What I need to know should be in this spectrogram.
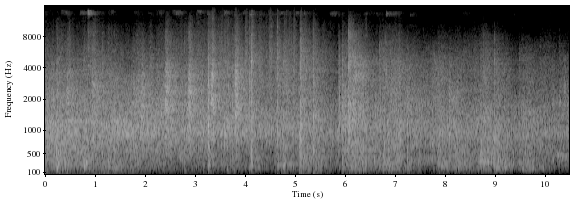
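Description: A horse canters with soft thuds of hooves on sand in a large echoing hall.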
